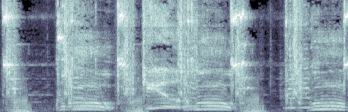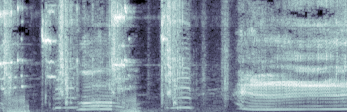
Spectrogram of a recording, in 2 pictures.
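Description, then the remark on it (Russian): A loud, produced intro jingle for the radio show segment 'Живой концерт': a run of dramatic wailing vocal-like swoops punctuated by sharp crashing hits, ending on a long sustained bright chord. “Э, ужасная заставка, конечно,”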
